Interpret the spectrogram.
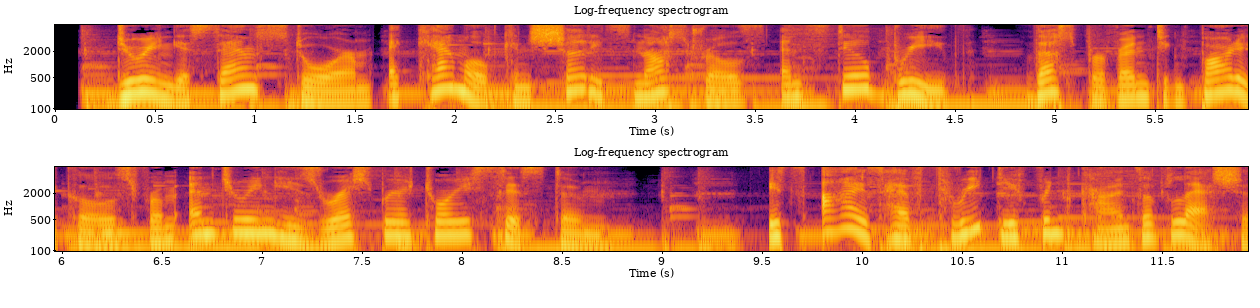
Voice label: english commercial

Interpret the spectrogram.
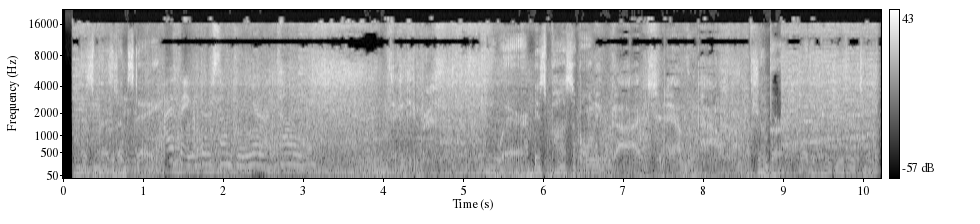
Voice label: english american promos

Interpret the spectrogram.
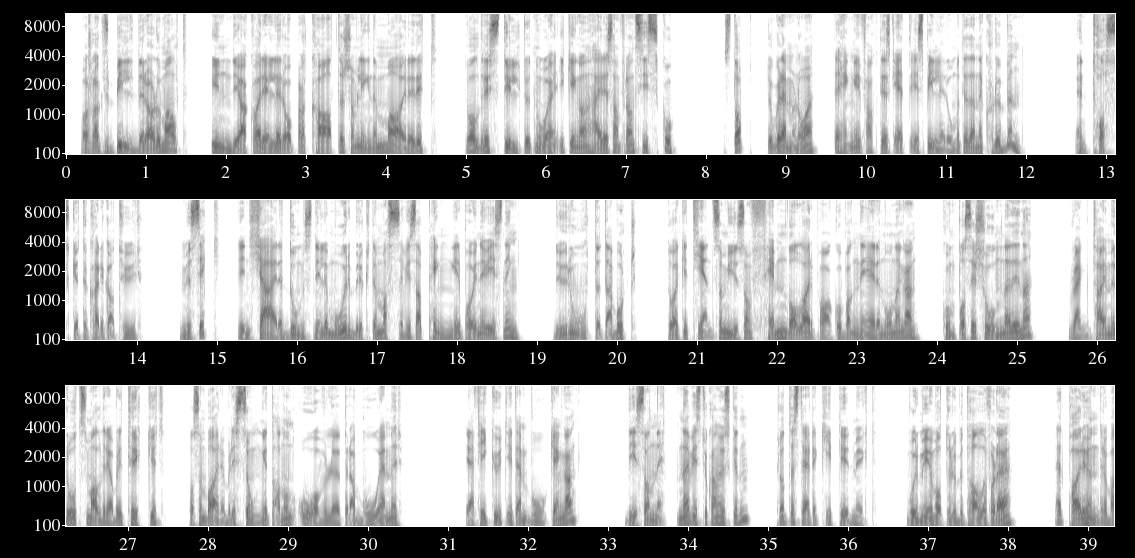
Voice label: norwegian audiobooks

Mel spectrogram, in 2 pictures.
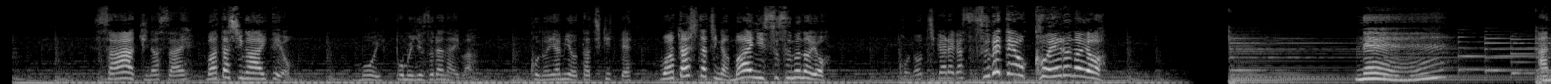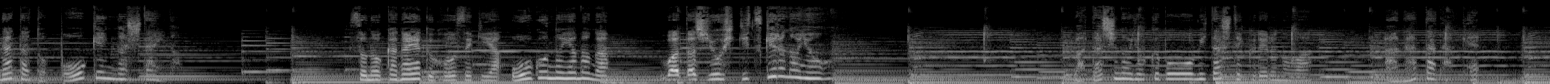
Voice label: japanese video games

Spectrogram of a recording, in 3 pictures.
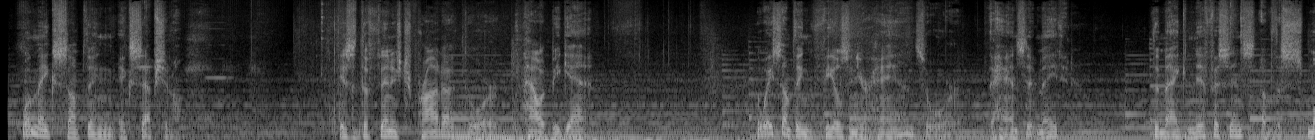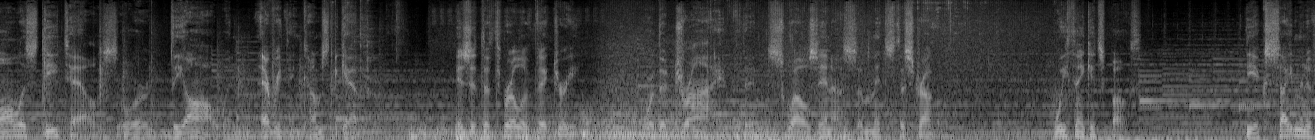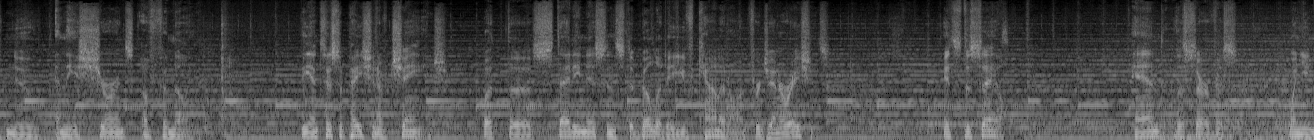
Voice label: english american automotive

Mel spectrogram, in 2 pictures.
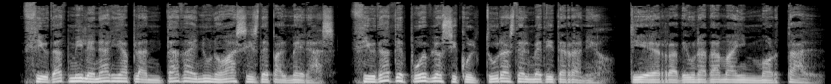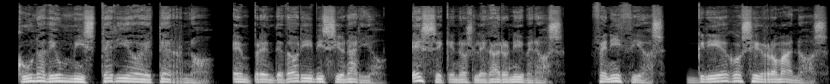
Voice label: spanish documentaries

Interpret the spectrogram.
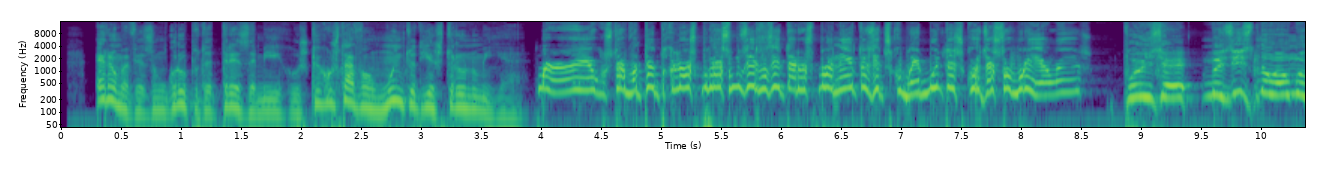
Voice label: portuguese impersonations

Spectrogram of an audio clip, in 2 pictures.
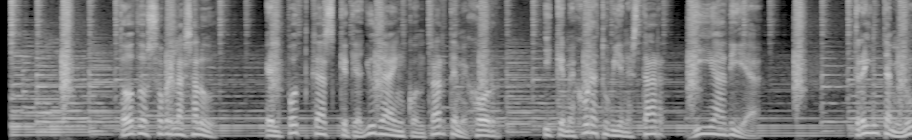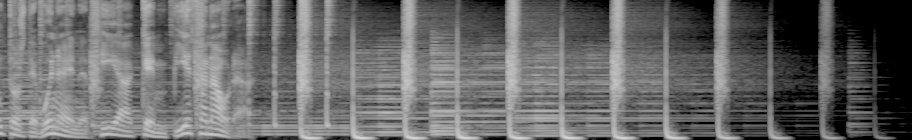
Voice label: spanish podcasts

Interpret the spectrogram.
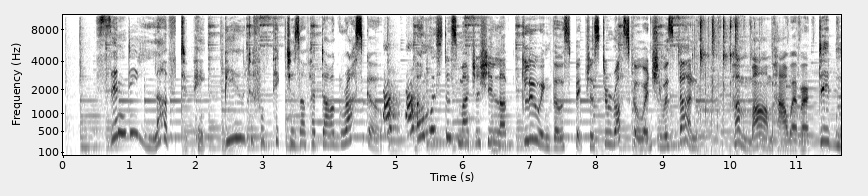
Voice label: english african animation

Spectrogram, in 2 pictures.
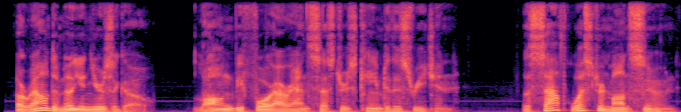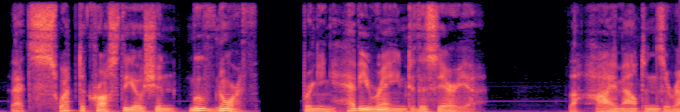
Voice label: english american documentaries

